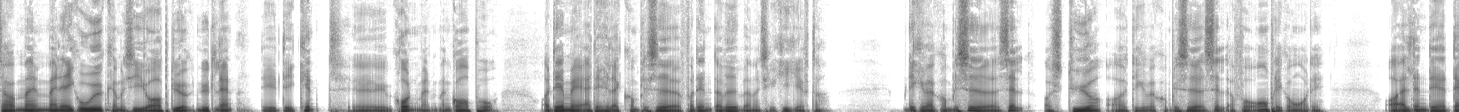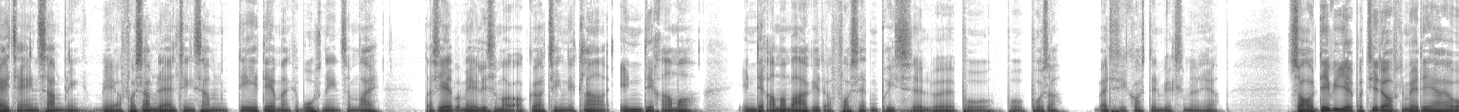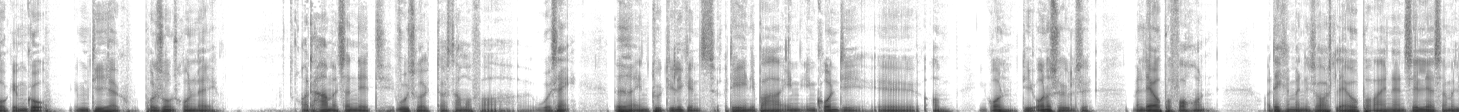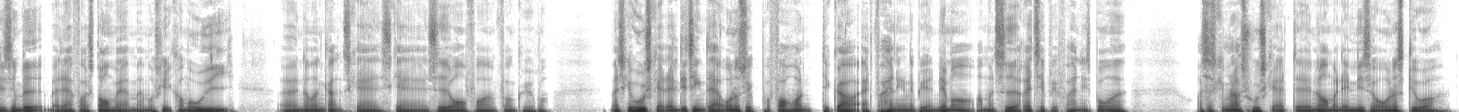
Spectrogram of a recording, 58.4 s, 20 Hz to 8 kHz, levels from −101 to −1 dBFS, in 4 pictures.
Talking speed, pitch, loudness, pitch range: 245 wpm, 85 Hz, -28 LUFS, 75-95 Hz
